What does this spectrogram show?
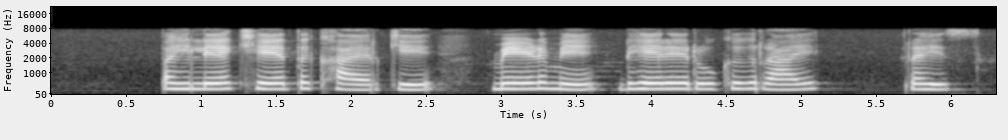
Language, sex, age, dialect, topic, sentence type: Chhattisgarhi, female, 25-30, Northern/Bhandar, agriculture, statement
